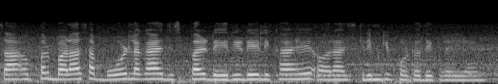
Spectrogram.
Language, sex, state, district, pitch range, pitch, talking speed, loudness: Hindi, female, Uttar Pradesh, Lucknow, 215-240 Hz, 230 Hz, 240 wpm, -16 LUFS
